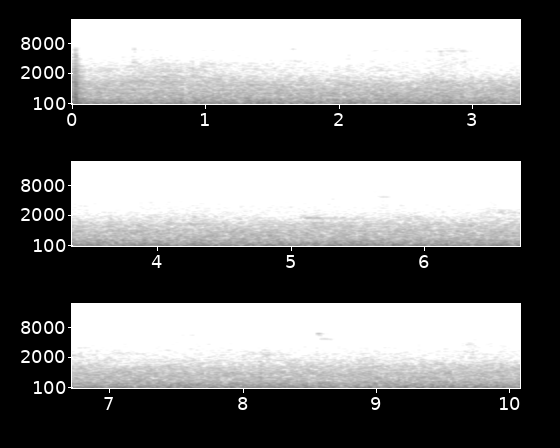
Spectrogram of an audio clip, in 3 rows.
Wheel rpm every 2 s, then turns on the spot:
0, 0, 0, 0, 0.
none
